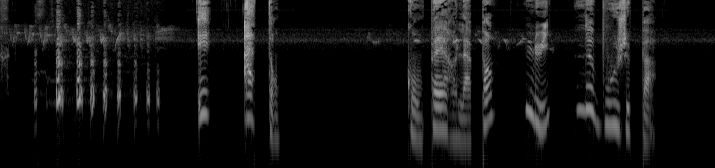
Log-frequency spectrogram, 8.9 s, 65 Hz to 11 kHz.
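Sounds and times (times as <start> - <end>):
hen clucking in a kitchen: 0.4 - 2.1
speech: 2.5 - 2.7, 5.2 - 8.2.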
